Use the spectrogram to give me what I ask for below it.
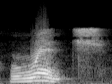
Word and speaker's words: wrench: are sound at the beginning of that word wrench coach approach also with a strong are sound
